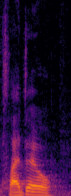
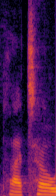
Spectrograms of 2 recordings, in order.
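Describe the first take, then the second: First: The stress is on the first syllable. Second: The stress is on the second syllable. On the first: The speaker calls it wrong. "We wouldn't say" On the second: The speaker calls it right. "The second syllable stress"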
